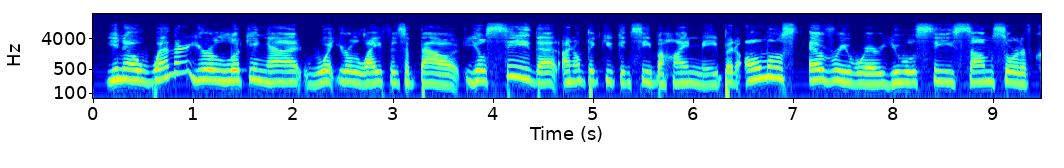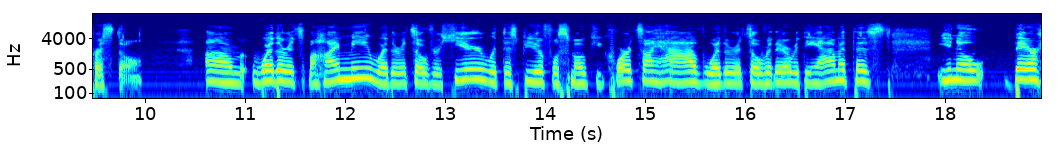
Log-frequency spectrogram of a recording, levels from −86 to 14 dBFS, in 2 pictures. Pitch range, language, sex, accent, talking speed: 190-235 Hz, English, female, American, 185 wpm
